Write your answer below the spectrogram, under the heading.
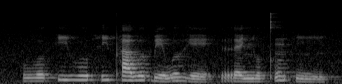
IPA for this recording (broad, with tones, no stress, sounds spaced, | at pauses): β o˨ k i˦ β u˦ h i˦ pʰ a˦ w ʊ˦ ɓ e˨ w ʊ˦ ɣ e˨ | r ɛ˨ ɲ o˨ kʼ ũ˦ k ĩ˨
